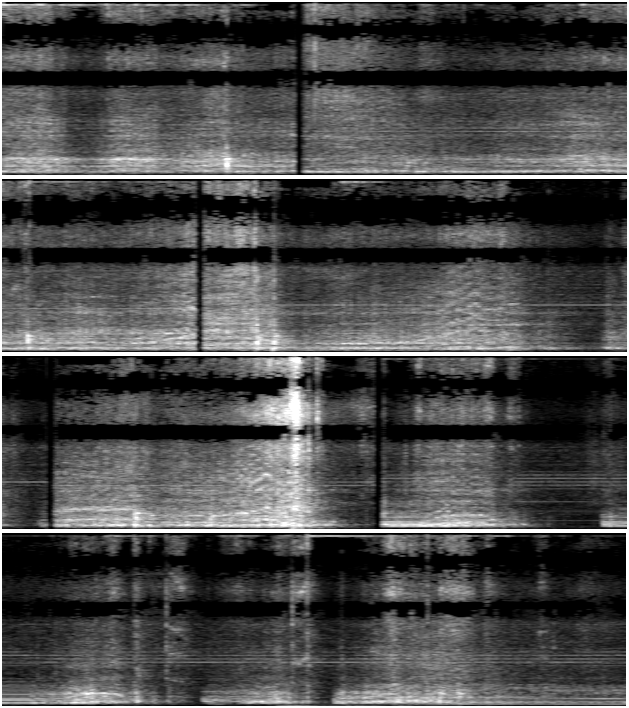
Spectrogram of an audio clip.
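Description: Small electric motor and gears of a toy radio-controlled SUV whining as it drives through sand, over a grainy scraping. The sound breaks off abruptly several times and picks up again.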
